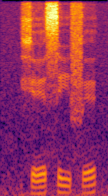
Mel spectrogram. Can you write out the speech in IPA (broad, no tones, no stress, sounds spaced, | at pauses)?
x e s i f ɪ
